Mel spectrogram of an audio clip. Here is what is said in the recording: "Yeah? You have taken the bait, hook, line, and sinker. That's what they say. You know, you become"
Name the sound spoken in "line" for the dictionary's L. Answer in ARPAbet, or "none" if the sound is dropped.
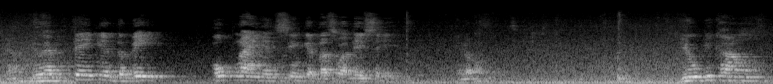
N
